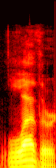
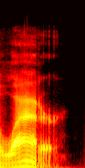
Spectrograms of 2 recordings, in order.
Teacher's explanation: The th sound in leather is a vibration right on the teeth, whereas the double d in ladder bounces off the roof of the mouth.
